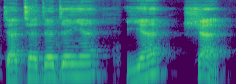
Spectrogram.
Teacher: ई चु च वर्ग च छ ज ज य श शलगम, इनका उच्चारण स्थान तालु है, इसलिए इन्हें तालव्य वर्ण कहते हैं।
